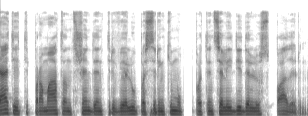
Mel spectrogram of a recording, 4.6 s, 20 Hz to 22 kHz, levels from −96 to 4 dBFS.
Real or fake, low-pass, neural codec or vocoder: real; 14.4 kHz; none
